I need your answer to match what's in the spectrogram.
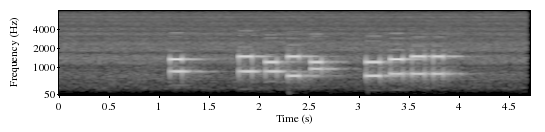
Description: DTMF, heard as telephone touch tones, dialled by hand, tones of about 120 ms, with room echo. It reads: 8 973* 1566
